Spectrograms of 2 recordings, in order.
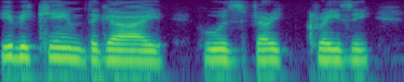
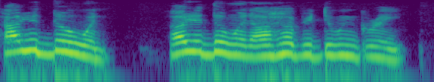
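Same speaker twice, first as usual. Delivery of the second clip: terrible put-on Brooklyn accent, pitched up; 5 semitones higher than usual. Streamer greeting the viewers who just joined: bad Brooklyn accent. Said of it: "Stop being in that Brooklyn accent".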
